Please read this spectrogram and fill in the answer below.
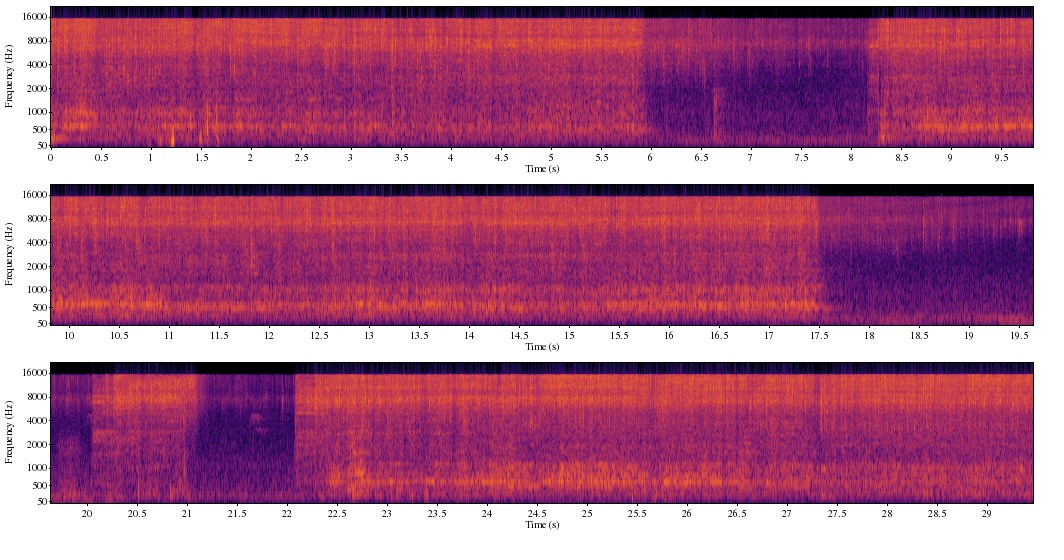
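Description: A hard jet of water hisses and splashes steadily against a metal gas grill and the patio under it. The spray cuts out three times: for about two seconds a fifth of the way in, and twice more just past the middle, the second time only briefly.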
